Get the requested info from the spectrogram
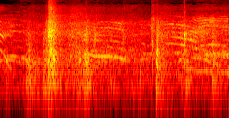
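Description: A loud slam of a body hitting the wrestling ring mat about half a second in, with a couple of lighter thuds after it. Shouting from the crowd and wrestlers runs throughout.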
